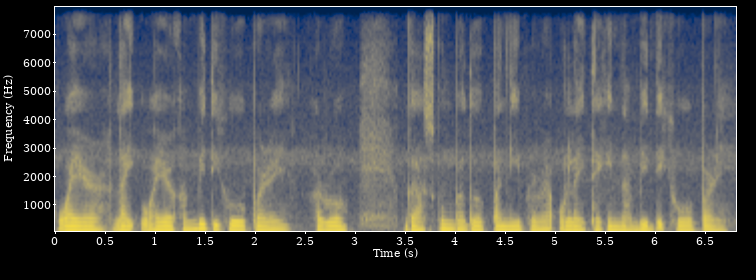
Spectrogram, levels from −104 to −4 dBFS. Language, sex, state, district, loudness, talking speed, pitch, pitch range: Nagamese, male, Nagaland, Kohima, -17 LUFS, 165 wpm, 130 Hz, 125-140 Hz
